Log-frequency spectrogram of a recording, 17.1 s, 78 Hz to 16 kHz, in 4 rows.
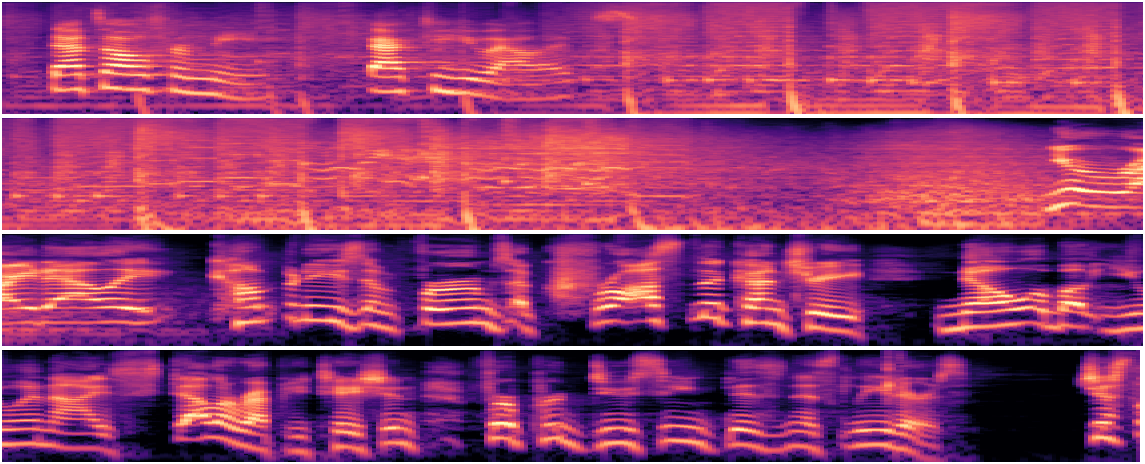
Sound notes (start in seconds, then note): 2.3 bright music; 6.3 graphics whooshing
